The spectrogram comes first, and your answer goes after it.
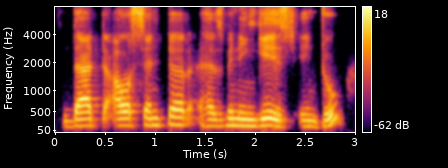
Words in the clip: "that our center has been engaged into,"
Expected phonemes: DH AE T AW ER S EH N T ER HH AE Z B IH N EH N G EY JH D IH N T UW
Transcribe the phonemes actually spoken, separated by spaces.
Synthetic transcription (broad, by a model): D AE T AW ER S EH N T ER HH AE Z B IH N EH N G EY JH D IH N T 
